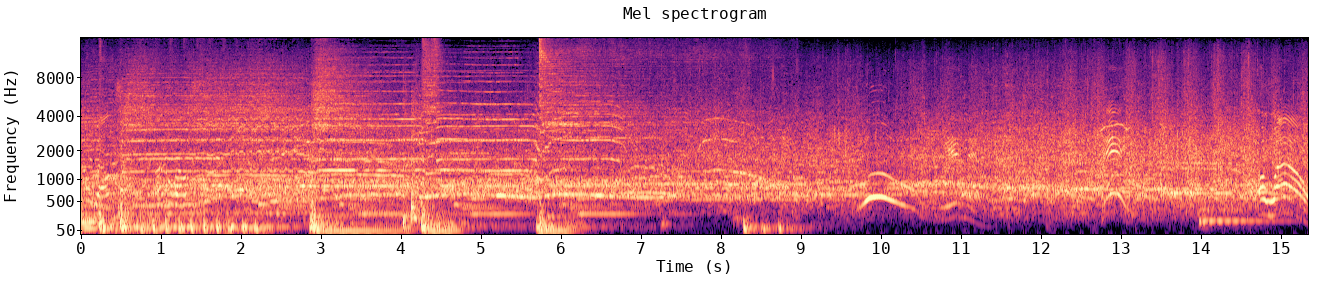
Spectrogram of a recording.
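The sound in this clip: A Friday studio audience at a late-night talk show cheering and applauding, with loud continuous clapping, whoops and shouting voices that stay strong for the whole stretch.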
